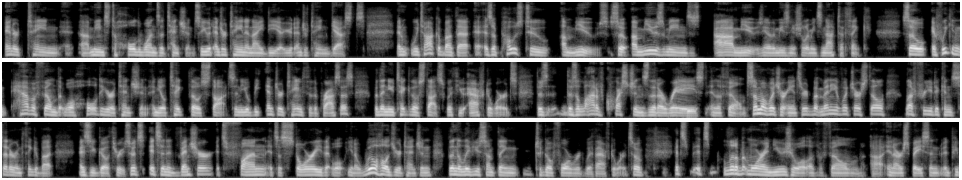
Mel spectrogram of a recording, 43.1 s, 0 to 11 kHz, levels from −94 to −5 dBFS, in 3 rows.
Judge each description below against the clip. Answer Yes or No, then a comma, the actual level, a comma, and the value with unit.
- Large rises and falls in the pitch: No, average, 4.3 semitones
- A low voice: Yes, low, 130 Hz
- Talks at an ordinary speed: No, fast, 215 wpm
